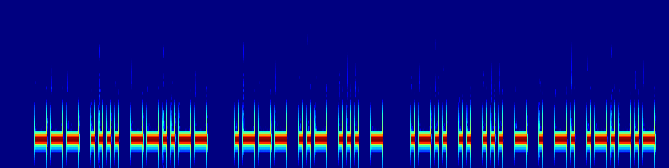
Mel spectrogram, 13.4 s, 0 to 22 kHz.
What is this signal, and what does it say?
Morse code, heard as a keyed tone, about 15 wpm, 700 Hz. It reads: OH, JUST LISTEN.
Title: Sentences from Top 500 Words 15wpm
